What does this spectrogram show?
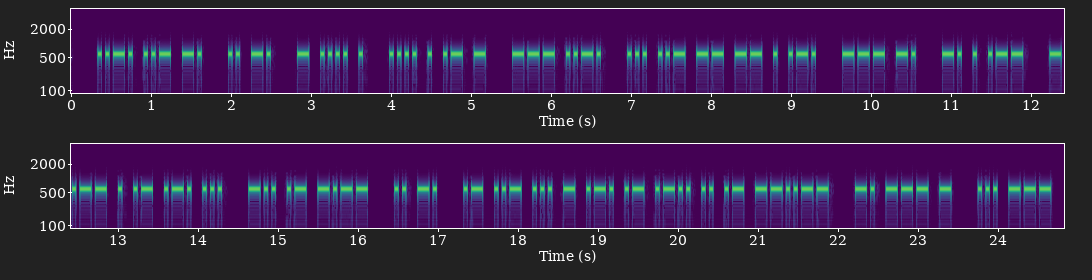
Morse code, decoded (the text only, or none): FUN IN THE HEAT OF SUMMER ON NEW YEARS DAY IN AUSTRALIA, NOT SO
